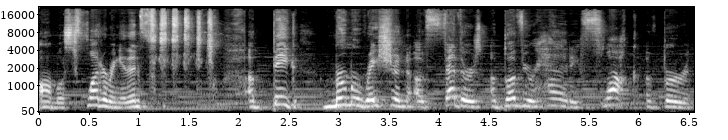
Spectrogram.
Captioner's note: fluttering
